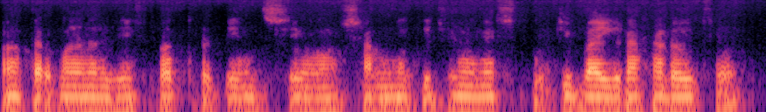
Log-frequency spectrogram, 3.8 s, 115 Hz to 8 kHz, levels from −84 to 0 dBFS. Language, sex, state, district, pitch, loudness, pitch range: Bengali, male, Tripura, West Tripura, 100 Hz, -20 LUFS, 100-105 Hz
